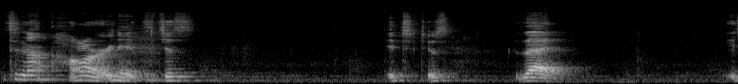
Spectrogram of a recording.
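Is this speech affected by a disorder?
Yes: cerebral palsy; diagnosed around 40 months, ongoing hippotherapy, therapy at children's rehabilitation institute (CRIT); age 12, almost 13, uses wheelchair.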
